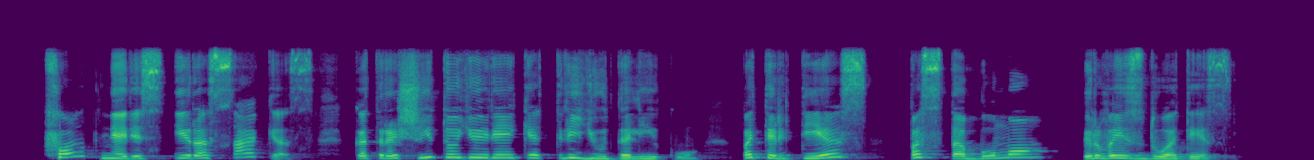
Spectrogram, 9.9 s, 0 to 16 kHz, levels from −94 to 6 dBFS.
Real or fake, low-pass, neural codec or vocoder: real; 10.8 kHz; none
